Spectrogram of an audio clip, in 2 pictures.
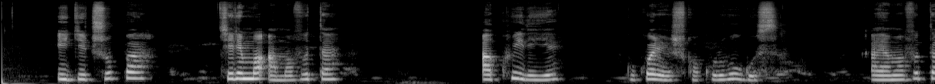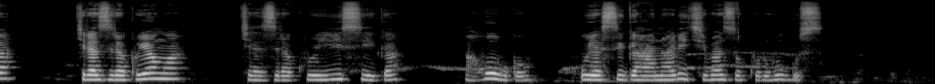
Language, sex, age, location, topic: Kinyarwanda, female, 18-24, Kigali, health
